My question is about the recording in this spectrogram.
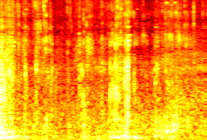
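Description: Quiet handling sounds as shotgun cartridges are picked apart by hand: a sharp click at the start, then scattered small clicks and rustles.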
